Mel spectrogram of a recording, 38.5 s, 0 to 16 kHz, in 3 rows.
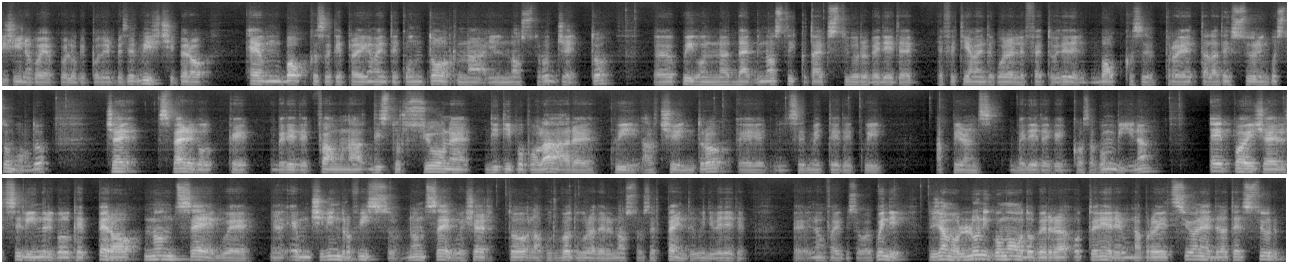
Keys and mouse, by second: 6.2 click, 8.1 click, 13.3 click, 19.9 click, 24.5 click, 25.6 click, 29.4 click, 34.4 click.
